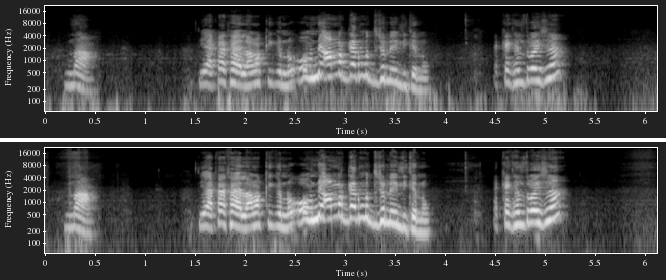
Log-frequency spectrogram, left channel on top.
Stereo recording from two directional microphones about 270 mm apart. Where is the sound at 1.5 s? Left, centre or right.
Right.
